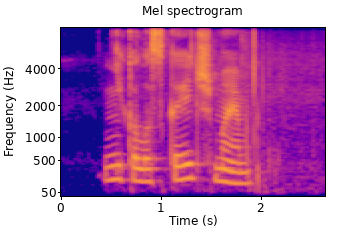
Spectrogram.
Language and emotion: Russian, neutral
